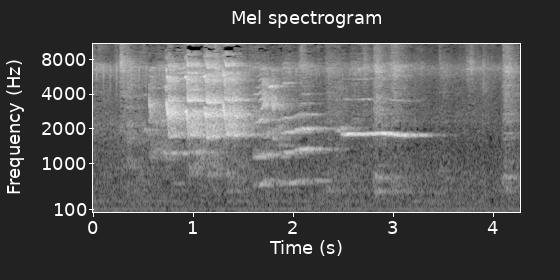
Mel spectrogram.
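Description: Slender-billed corella giving a loud, harsh squawk about a second in, followed by a few shorter whistled notes, one of them held briefly.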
